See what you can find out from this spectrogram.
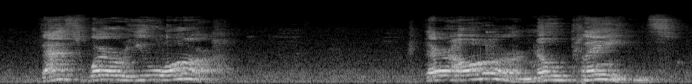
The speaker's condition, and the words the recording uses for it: Aphasia. Your mind and your mouth don't match.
